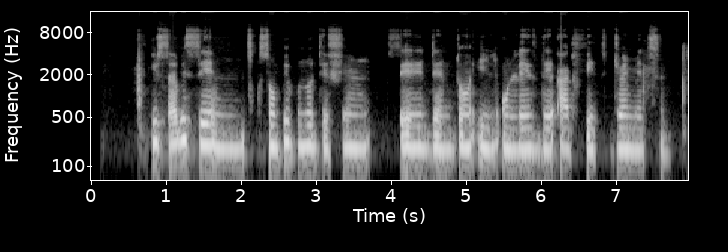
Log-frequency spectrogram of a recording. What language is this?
Nigerian Pidgin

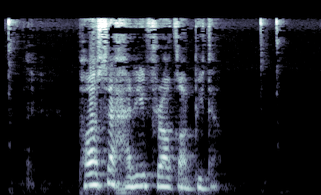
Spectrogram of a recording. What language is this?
Persian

